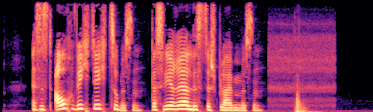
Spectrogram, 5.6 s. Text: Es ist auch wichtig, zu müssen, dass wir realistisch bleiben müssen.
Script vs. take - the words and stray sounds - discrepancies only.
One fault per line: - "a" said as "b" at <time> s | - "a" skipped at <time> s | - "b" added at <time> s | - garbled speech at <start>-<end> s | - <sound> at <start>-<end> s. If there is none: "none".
- thud at 4.4-4.9 s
